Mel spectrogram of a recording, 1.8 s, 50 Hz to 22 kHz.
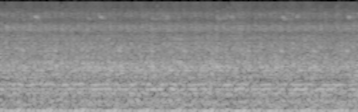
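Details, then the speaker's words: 2007 GMC Sierra work truck, a neglected auction vehicle, idling on the trailer: a steady low V8 rumble with an even beat and no knocks or misses. Healthy idle, though the check engine light is on. "Sounds pretty good. So let's get it down to the shop, get it off the trailer and get it inside."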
